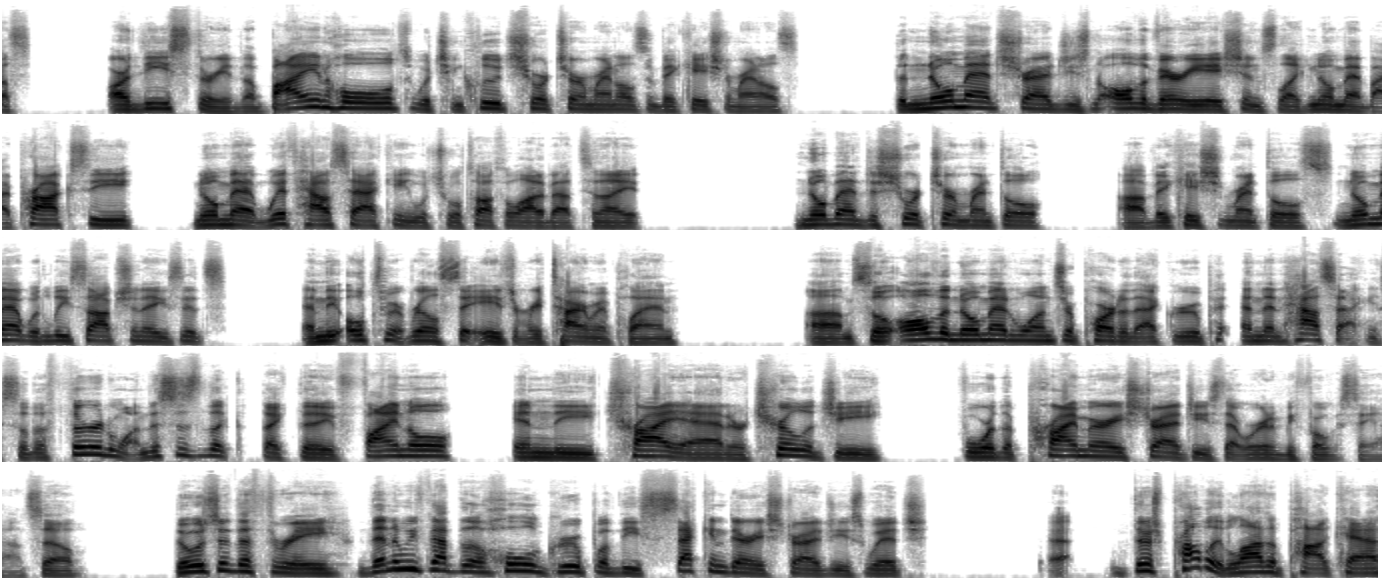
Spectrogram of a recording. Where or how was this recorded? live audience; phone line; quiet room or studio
live audience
